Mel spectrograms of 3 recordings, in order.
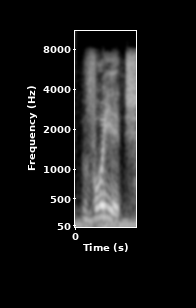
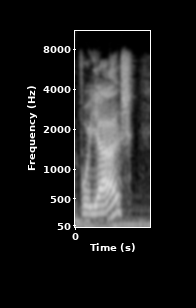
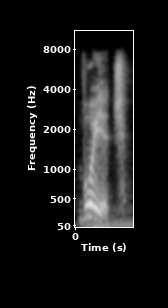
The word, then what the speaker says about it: voyage: This is voyage. So the stress is at the very beginning of the word instead of the end. Instead of voyage, it's Mm-hmm. voyage.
